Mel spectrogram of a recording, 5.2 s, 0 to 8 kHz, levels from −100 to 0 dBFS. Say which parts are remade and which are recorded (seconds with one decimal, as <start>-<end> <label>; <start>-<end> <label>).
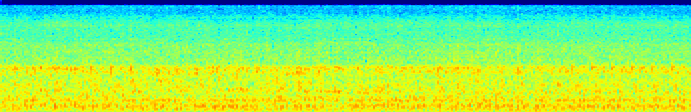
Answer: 0.0-0.6 remade; 0.6-1.1 recorded; 1.1-4.2 remade; 4.2-5.2 recorded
